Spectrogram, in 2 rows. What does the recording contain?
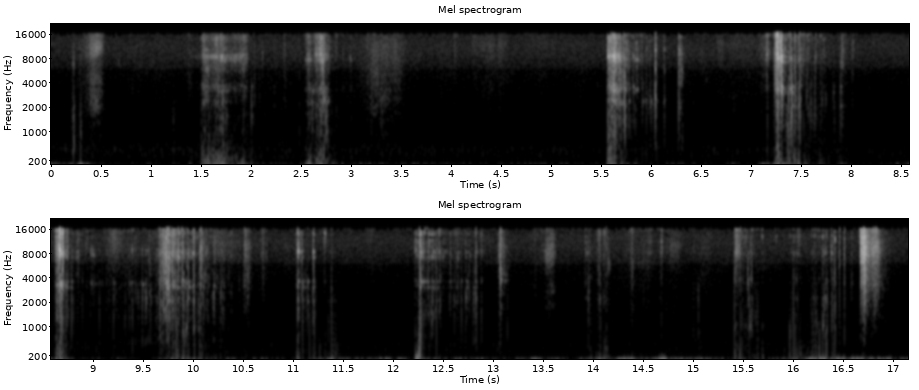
Wood chips
I literally dropped pieces of bark onto a rock in the Sequoia National forest. This was recorded September 4th 2014 on Ten Mile Creek in Hume, CA on a digital hand recorder (sorry I don't remember which type) only trimming has been done in audacity, not other editing.
wood, casino, chips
